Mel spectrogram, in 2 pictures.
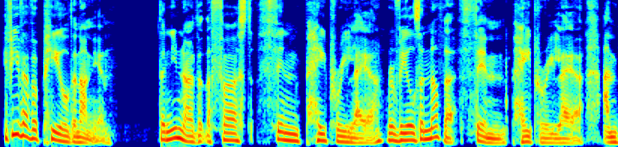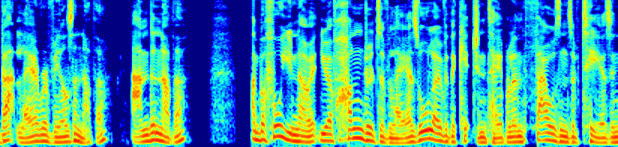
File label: Bookread; Lemony Snicket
